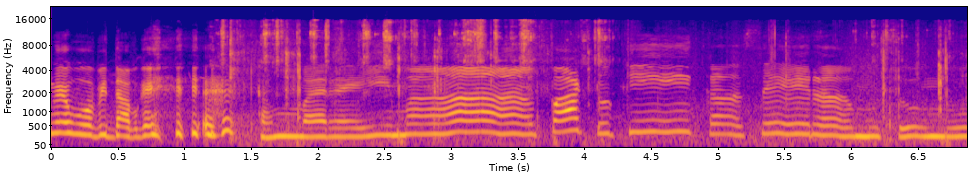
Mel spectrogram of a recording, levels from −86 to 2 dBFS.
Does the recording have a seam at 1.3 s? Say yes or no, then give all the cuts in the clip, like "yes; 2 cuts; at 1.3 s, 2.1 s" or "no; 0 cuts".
yes; 1 cut; at 1.3 s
